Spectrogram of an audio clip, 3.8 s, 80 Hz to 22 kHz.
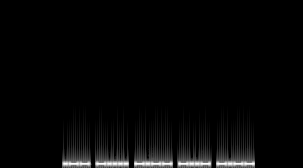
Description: Morse code, heard as a keyed tone, about 34 wpm, 700 Hz. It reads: W6YXY
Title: USA Call Signs - 2x Character Spacing - 35wpm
